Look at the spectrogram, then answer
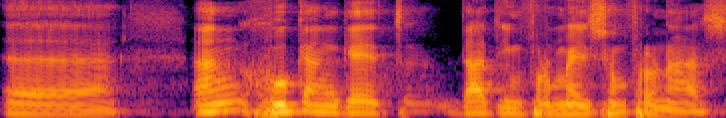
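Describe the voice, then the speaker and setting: A man speaks at a fairly slow pace with a Spanish accent, recorded very cleanly against a silent background. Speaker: tech company growth lead, conference speaker. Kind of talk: conference talk. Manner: halting, many fillers.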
